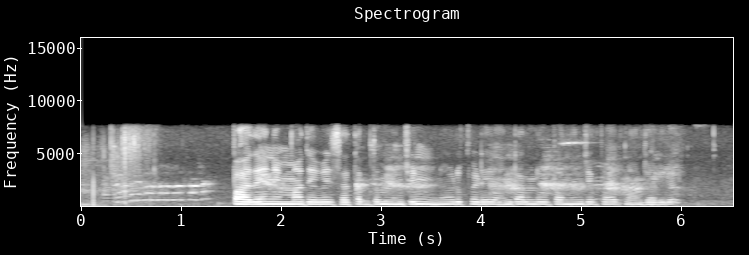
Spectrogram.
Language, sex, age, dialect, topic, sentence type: Telugu, female, 18-24, Central/Coastal, agriculture, statement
